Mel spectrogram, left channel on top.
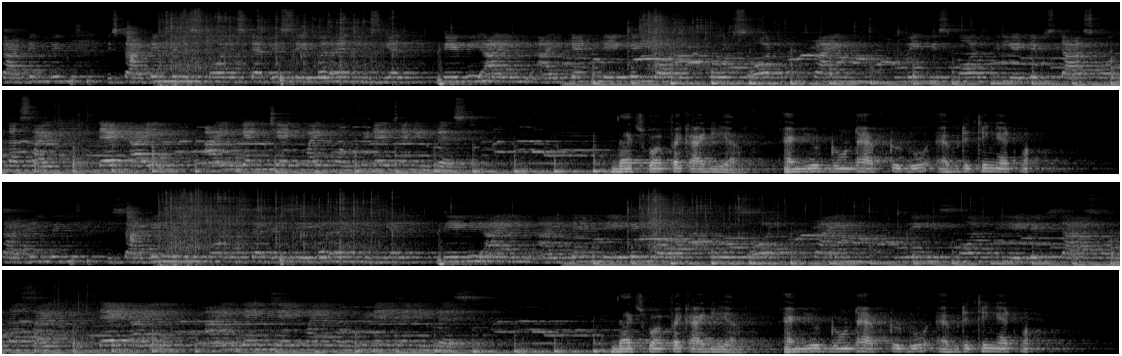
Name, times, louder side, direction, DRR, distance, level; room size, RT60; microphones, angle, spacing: voice 1, 0.0-15.8, left 1 dB, 80° left, 1 dB, 1.5 m, -36 dB
sound 1, 1.5-5.1 5.5-10.3 10.6-13.3 13.6-14.0 14.4-14.5, right 1 dB, 10° right, 0.9 m, -45 dB
sound 2, 5.6-17.4, left 2 dB, 55° left, 0.8 m, -37 dB
voice 2, 17.3-18.6 19.0-21.4, equal, 5° left, 7 dB, 0.4 m, -30 dB
12.0 x 7.1 x 5.2 m, 2.1 s
head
